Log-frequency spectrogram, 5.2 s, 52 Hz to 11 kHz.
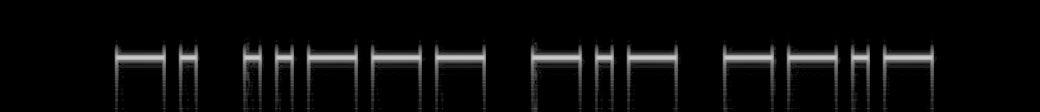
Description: Morse code, heard as a keyed tone, about 15 wpm, 700 Hz. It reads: N2KQ
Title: USA Call Signs - 4 Characters - Repeated 2x - 15wpm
